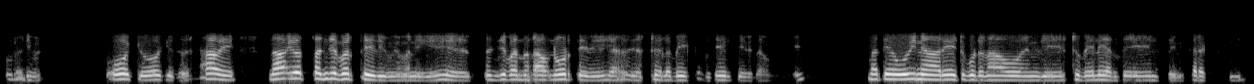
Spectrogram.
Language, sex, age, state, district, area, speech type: Kannada, female, 30-45, Karnataka, Dakshina Kannada, rural, conversation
